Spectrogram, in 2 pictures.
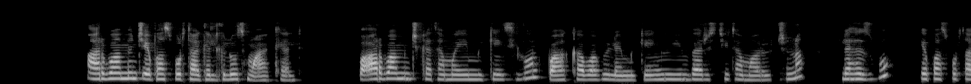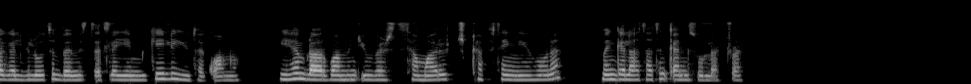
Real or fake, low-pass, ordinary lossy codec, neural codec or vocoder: real; 7.2 kHz; AAC, 48 kbps; none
